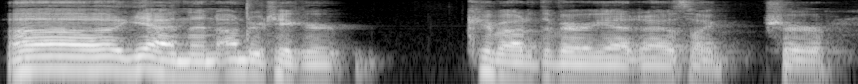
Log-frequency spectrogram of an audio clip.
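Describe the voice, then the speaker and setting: A man's voice: on the low side, animated, a little fast. A man co-hosting a podcast, talking casually, laughing often and working through his notes. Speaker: podcast co-host.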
